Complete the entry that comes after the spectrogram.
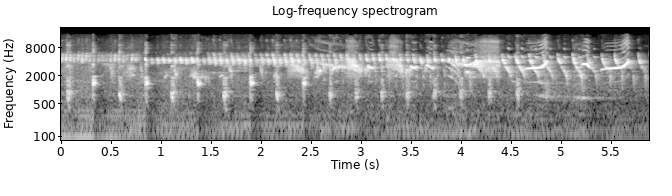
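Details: Caged Chinese hwamei delivers a dense, fast song. Rapid clicking and chattering notes run under rich warbled whistles that grow busier and more varied toward the end.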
